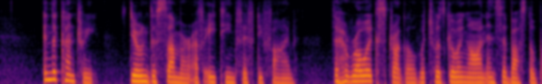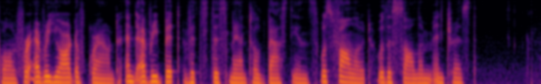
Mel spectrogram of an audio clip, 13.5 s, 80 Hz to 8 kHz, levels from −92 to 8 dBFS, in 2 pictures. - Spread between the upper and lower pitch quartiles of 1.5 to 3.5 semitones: Yes, average, 2.8 semitones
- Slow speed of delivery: No, average, 155 wpm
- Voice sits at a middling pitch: Yes, medium, 160 Hz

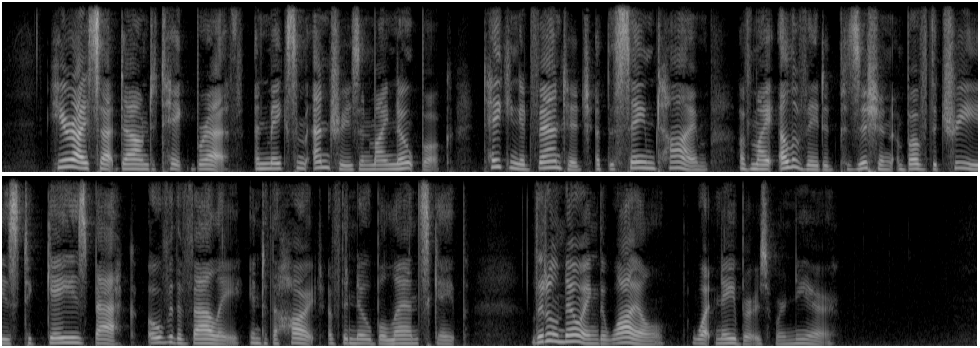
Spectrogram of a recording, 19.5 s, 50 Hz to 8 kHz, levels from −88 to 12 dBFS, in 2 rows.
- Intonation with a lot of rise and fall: No, average, 3.7 semitones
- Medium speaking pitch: No, high, 210 Hz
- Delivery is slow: No, average, 150 wpm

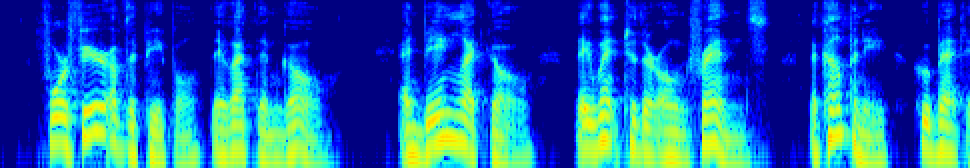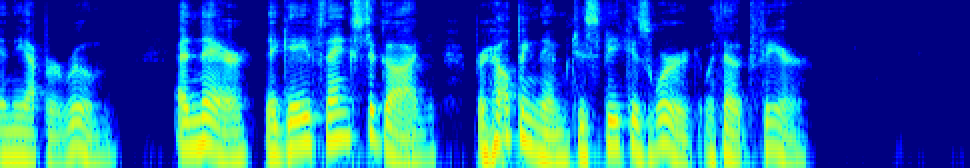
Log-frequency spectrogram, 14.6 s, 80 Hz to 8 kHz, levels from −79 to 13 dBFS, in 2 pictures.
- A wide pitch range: Yes, wide, 6.2 semitones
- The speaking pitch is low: Yes, low, 120 Hz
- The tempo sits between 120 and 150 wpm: No, average, 175 wpm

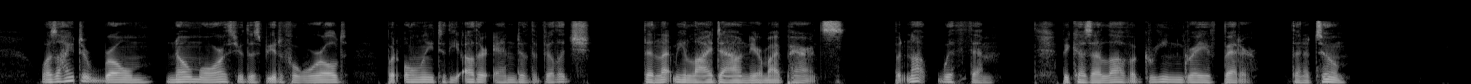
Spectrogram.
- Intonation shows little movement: Yes, narrow, 1.8 semitones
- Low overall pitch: Yes, low, 105 Hz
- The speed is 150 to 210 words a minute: Yes, average, 165 wpm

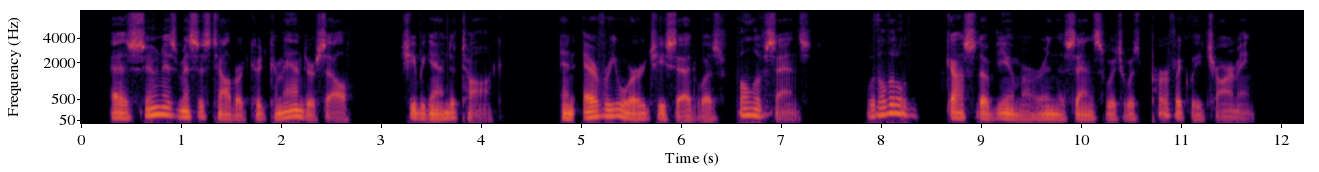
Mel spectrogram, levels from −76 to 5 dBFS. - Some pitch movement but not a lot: No, wide, 6.4 semitones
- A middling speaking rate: Yes, average, 165 wpm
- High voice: No, very low, 90 Hz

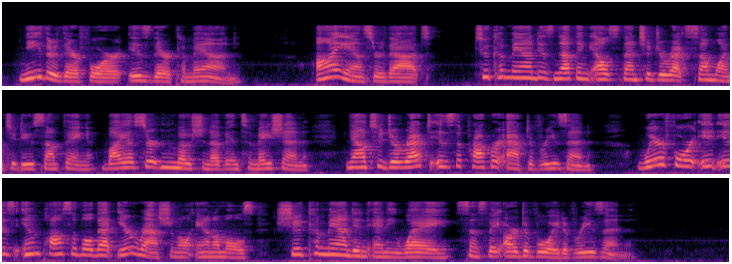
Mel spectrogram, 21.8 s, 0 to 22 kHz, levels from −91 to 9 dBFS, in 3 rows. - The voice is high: Yes, high, 205 Hz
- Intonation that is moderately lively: No, wide, 6.2 semitones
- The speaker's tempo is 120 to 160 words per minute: Yes, average, 145 wpm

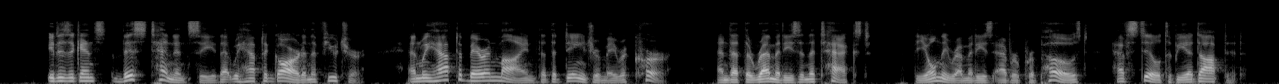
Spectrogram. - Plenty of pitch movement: Yes, wide, 7.4 semitones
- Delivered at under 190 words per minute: No, average, 195 wpm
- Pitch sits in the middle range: No, low, 120 Hz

